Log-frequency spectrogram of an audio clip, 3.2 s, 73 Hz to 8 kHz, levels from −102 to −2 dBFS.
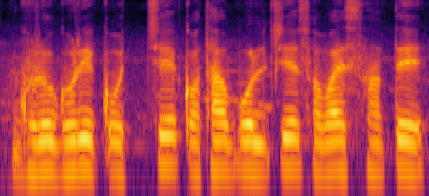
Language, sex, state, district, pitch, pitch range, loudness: Bengali, male, West Bengal, Dakshin Dinajpur, 140 Hz, 135-140 Hz, -19 LUFS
